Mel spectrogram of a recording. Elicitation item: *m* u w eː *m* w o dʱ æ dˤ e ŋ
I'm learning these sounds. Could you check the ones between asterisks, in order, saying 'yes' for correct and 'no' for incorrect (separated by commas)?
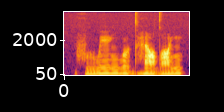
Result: no, no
